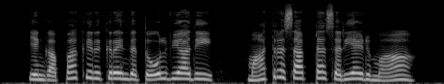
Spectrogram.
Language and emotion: Tamil, fearful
